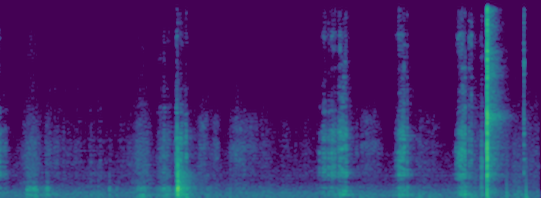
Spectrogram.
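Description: Scissors snip through a men's jeans seam close to the yoke, giving several quiet, irregular cuts, with two sharper, louder snips standing out.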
